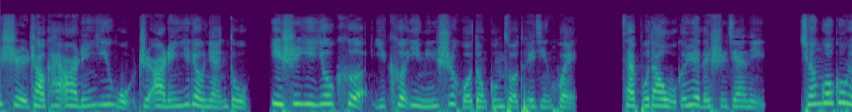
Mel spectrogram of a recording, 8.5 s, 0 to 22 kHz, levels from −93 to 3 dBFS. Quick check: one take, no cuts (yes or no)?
yes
